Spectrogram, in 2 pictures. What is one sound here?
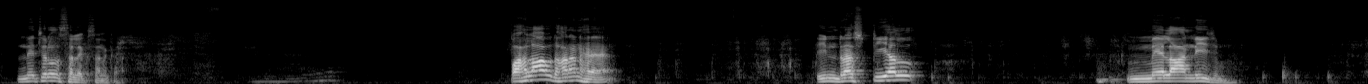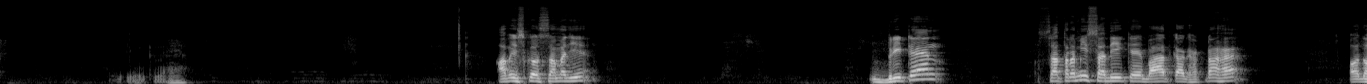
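A man speaks calmly in short phrases, with pauses between them.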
